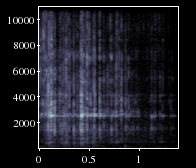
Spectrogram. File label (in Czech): led; Mafie 1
